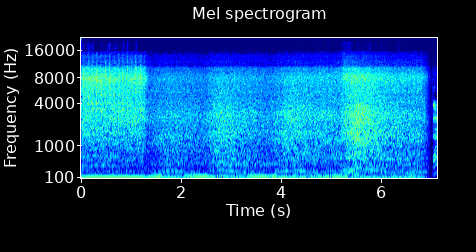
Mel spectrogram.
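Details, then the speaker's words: Porsche 928 M28/12 4.7-litre K-Jetronic V8 after sitting 20 years: deep, smooth rumble holding a steady idle by itself without stumbling or hunting; normal idle, didn't take much work to revive. "idled happily by itself it did so far out 20 years yeah didn't actually take too much work did it"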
